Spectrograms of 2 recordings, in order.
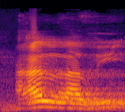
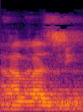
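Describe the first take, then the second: First: The middle consonant is a dh sound. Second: The middle consonant is a z sound. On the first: The speaker calls it right. "alladzi ini dzal" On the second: The speaker calls it wrong. "jangan allazi"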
